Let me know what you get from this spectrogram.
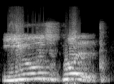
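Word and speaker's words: useful: a union य देखो यूजफुल यूजफुल animal ध्यान देना य पर यूजफुल एनिमल अब आप य क्या लगाएंगे यू आ रहा है आप यू अक्षर नहीं देखेंगे साउंड देखेंगे साउंड क्या लगाएंगे अ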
